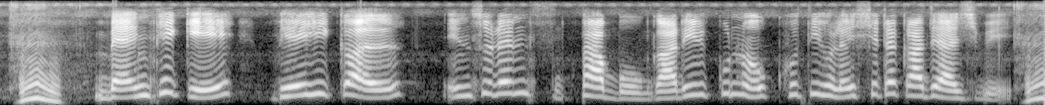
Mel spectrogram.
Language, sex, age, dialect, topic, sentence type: Bengali, female, 18-24, Northern/Varendri, banking, statement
